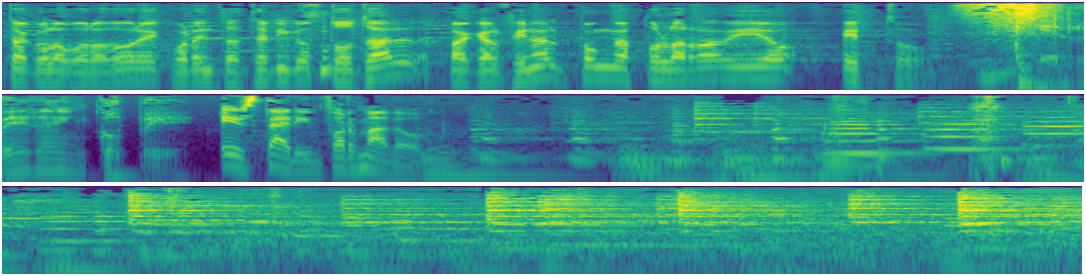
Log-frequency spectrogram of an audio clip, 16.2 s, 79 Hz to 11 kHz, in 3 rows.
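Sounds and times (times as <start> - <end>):
speech: 0.0 - 9.7
cathedral bells pealing calling to mass: 8.8 - 10.2, 10.9 - 16.2.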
